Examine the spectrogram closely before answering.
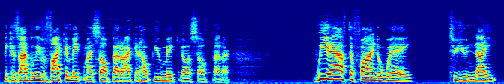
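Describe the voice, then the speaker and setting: Guy ranting to his viewers, high bright voice, swears a lot, keeps hammering the same point. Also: animated, brisk, slightly rough. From United States. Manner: emphatic, profane, repetitive. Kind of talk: impassioned monologue to viewers.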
